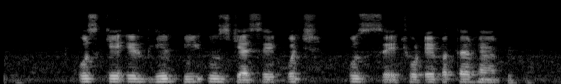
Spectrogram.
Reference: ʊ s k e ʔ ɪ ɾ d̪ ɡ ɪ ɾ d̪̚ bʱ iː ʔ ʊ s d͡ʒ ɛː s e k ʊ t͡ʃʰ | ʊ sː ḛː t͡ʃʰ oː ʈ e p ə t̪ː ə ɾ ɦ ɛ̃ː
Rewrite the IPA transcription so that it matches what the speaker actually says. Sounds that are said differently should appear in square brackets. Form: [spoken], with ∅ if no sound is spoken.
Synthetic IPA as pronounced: ʊ s k e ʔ ɪ ɾ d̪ ɡ ɪ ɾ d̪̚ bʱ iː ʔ ʊ s d͡ʒ ɛː s e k ʊ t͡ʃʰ | ʊ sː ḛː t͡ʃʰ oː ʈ e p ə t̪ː ə ɾ ɦ ɛ̃ː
